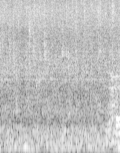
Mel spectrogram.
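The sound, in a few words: water flushing through an aquarium swirl filter tap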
